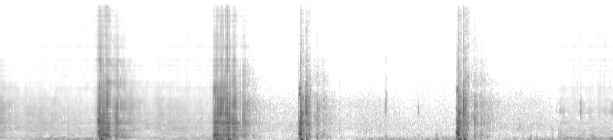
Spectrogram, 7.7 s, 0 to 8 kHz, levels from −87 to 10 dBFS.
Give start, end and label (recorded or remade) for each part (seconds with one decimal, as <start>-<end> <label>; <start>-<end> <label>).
0.0-3.1 remade; 3.1-7.0 recorded; 7.0-7.7 remade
